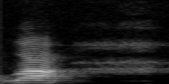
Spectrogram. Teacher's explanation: ದಂತ ಪ್ಲಸ್ ಔಷ ಅಂದ್ರೆ ತುಟಿಯ ಸಹಾಯದಿಂದ ಹುಟ್ಟುವಂತದ್ದು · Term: ದಂತೋಷ್ಟ್ಯ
